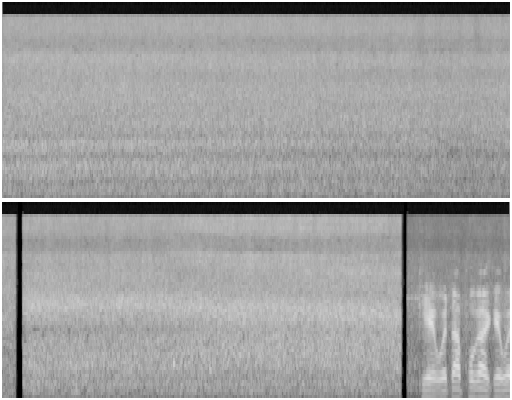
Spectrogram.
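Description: A rocky stream rushes and splashes steadily.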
